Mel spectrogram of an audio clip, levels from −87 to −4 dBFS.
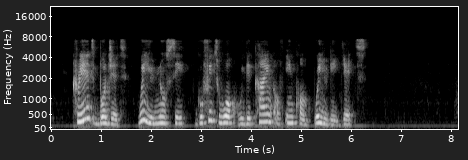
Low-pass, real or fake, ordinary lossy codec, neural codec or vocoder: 7.2 kHz; fake; none; codec, 16 kHz, 4.8 kbps, FACodec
